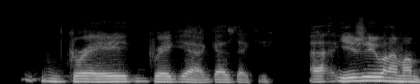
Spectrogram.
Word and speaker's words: Gazdecki: talk with um uh how do you pronounce your last name gazdecki great Greg yeah gosdeki uh usually when I'm on vodcast I literally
